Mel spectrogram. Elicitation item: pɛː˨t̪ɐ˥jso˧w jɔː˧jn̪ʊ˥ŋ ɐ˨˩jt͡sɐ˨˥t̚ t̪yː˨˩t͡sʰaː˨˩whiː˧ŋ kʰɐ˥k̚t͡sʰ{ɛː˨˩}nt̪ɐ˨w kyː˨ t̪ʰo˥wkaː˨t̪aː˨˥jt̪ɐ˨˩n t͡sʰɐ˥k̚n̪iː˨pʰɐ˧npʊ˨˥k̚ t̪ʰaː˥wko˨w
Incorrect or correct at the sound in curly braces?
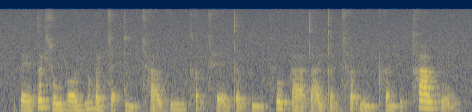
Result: correct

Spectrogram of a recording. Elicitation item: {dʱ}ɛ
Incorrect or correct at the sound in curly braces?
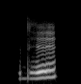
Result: correct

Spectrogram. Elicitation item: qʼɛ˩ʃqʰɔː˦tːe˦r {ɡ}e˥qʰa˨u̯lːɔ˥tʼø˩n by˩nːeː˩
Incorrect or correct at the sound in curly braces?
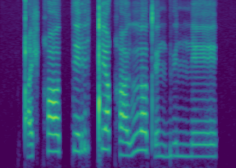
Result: incorrect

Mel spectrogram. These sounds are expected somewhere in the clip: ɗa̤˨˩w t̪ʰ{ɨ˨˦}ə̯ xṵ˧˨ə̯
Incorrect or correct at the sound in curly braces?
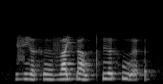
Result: correct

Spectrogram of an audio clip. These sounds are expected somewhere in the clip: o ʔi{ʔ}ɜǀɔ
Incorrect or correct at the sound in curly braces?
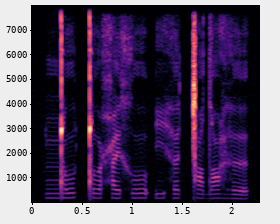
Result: incorrect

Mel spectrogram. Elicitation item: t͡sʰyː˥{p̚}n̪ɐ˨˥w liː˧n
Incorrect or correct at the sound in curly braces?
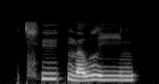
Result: incorrect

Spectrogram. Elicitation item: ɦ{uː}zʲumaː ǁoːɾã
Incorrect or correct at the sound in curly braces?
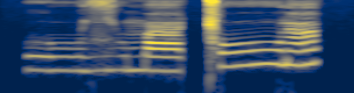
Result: correct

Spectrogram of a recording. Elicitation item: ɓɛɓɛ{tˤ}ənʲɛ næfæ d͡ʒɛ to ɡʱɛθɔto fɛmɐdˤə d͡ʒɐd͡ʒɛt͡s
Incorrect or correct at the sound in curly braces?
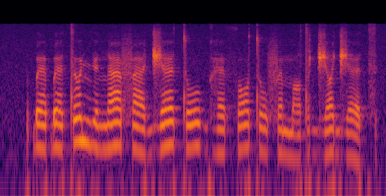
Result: incorrect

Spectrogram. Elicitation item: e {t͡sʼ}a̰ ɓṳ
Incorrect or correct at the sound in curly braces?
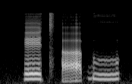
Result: correct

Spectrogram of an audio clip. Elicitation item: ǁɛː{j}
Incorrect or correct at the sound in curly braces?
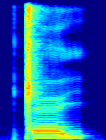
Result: correct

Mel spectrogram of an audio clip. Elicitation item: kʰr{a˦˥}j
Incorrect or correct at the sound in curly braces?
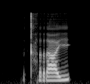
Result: correct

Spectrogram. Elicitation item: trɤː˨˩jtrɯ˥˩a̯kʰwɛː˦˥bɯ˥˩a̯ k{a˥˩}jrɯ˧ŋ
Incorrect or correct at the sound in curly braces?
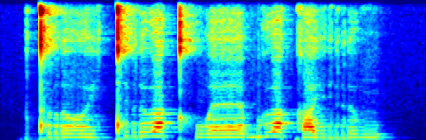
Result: incorrect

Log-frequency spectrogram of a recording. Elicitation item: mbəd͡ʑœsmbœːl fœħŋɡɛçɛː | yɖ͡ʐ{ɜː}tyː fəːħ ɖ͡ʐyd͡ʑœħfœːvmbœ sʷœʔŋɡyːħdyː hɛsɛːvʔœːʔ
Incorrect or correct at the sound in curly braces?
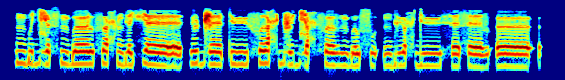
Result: incorrect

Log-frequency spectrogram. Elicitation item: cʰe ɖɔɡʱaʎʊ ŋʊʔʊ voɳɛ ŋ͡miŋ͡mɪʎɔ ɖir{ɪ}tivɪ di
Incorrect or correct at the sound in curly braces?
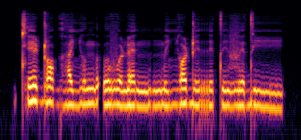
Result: incorrect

